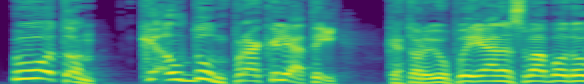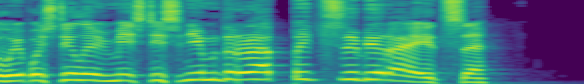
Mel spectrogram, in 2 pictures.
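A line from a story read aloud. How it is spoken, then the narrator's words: Yelling from a distance. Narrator (Russian): Завопил он с безопасного расстояния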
